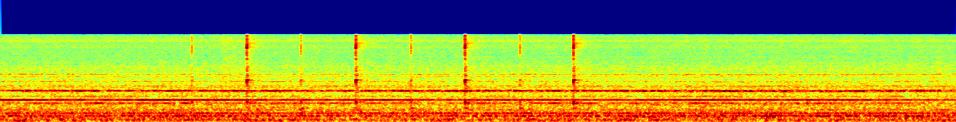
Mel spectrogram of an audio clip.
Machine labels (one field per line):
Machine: valve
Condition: normal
